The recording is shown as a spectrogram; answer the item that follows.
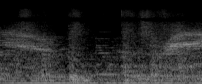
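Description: Background music, with a faint, high, thin whine that rises and falls near the end, typical of a Cavalier King Charles spaniel puppy whimpering.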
